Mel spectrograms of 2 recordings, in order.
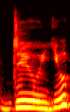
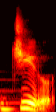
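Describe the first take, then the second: First: Both words are said fully and separately. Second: The two words blend into one short syllable. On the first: "instead of just saying do you" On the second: "people say ju"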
